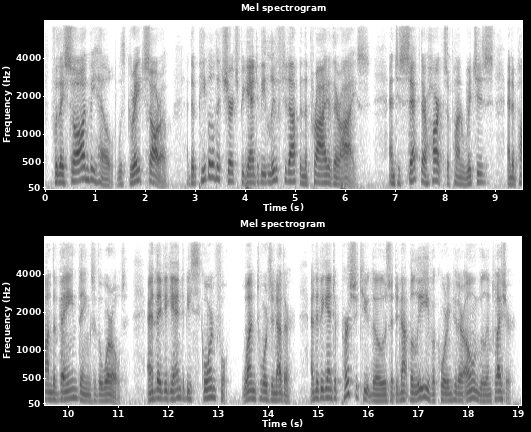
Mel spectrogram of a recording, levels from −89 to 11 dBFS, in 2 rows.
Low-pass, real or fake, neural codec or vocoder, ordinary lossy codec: 7.2 kHz; fake; codec, 16 kHz, 0.8 kbps, ZipCodec; AAC, 32 kbps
